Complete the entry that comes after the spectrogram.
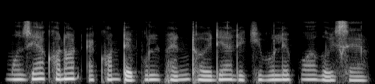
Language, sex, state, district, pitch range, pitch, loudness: Assamese, female, Assam, Kamrup Metropolitan, 205-230 Hz, 220 Hz, -17 LUFS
